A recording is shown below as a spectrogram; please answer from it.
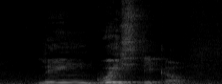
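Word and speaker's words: lingüístico: Those 2 dots tell you pronounced. Linguístico.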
